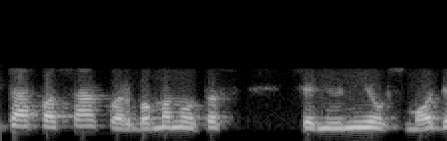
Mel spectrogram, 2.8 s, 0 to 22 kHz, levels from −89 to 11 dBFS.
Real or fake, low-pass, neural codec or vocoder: real; 3.6 kHz; none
